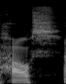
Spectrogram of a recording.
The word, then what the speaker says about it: Haas: Is it Haas or House? – I think it is the former, like a Haas.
